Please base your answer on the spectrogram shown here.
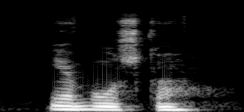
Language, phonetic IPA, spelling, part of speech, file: Polish, [jabˈwuʃkɔ], jabłuszko, noun, LL-Q809 (pol)-jabłuszko.wav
